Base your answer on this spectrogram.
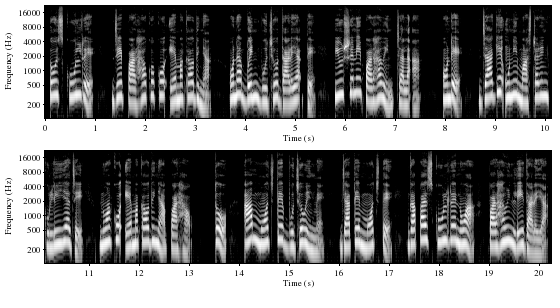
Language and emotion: Santali, neutral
